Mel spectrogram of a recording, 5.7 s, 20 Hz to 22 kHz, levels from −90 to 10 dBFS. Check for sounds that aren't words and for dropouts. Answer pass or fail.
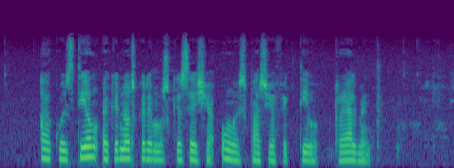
pass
